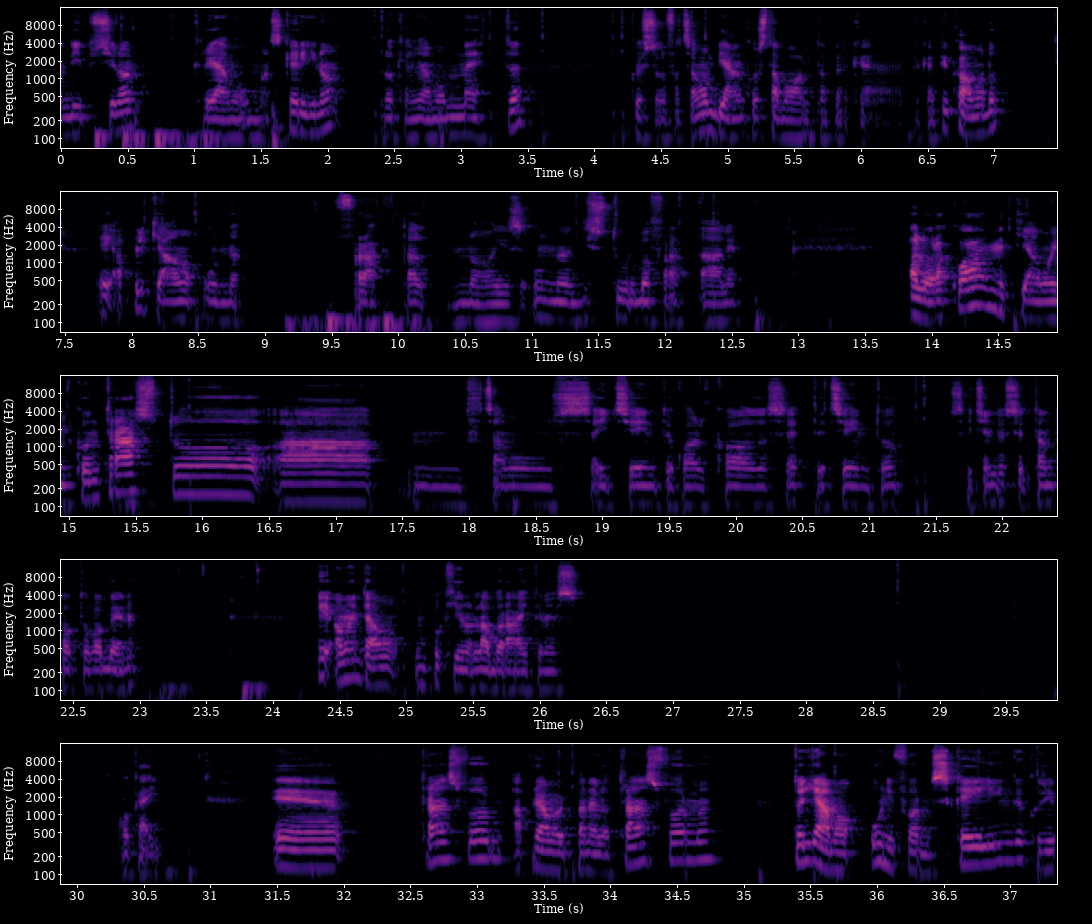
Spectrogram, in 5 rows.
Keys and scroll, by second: 0.3 shift+super+y, 0.5 shift+super+m, 0.7 shift+a.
